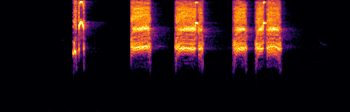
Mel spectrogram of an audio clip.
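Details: Kala teetar, the black francolin of Pakistan, in a natural setting: a brief opening note followed by four loud, coarse, buzzy notes grouped in two pairs, background otherwise still.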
